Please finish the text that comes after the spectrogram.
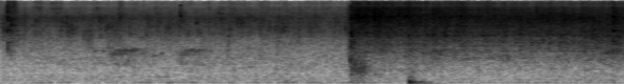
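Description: Water is poured steadily over raw chicken in a basin to wash it, a constant splashing rush that starts suddenly and continues to the end.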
